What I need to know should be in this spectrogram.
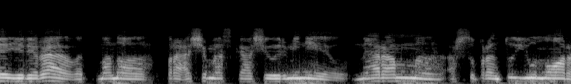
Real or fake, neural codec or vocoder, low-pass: real; none; 5.4 kHz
